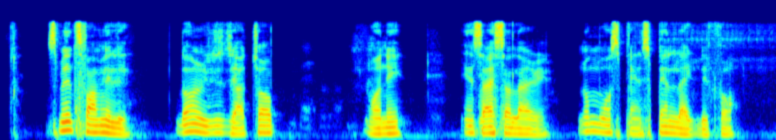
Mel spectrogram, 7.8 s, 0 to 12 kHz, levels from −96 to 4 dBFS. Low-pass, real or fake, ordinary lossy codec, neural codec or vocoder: 7.2 kHz; fake; none; codec, 16 kHz, 16 kbps, FunCodec, trained on Chinese and English, 50 frames a second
